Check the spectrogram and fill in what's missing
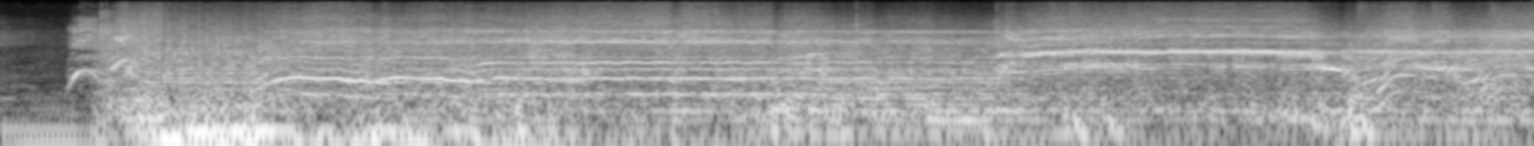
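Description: A performer in a stage drama lets out a long, loud anguished scream that wavers and breaks into a second drawn-out cry, dominating the scene with little else behind it.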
